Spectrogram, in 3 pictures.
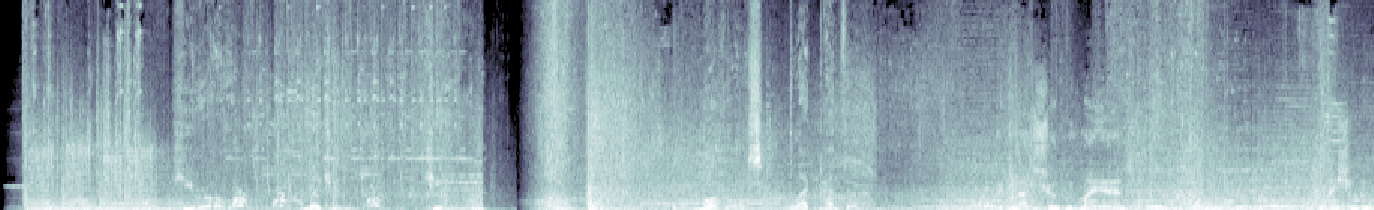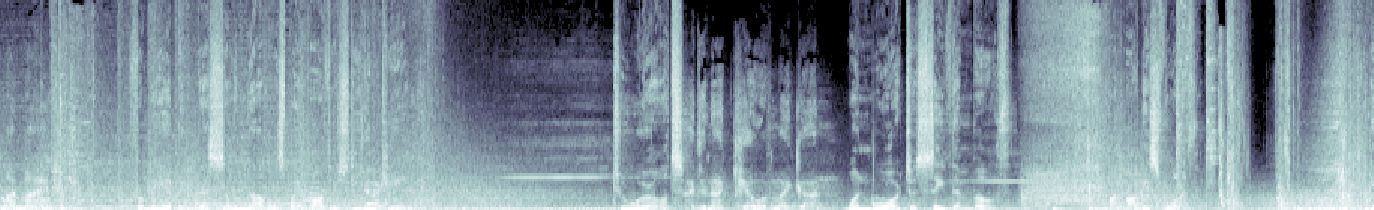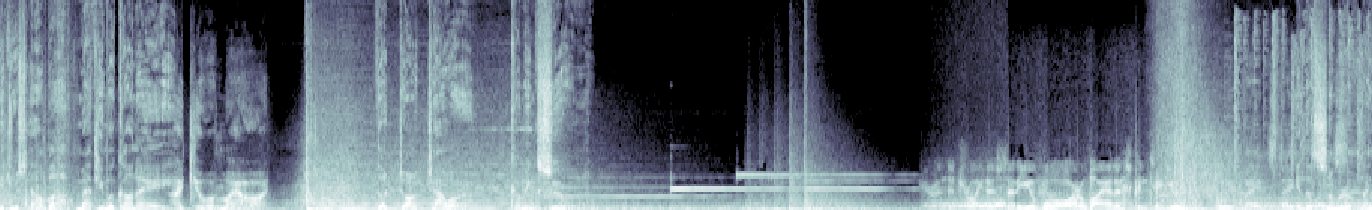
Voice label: trailer male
